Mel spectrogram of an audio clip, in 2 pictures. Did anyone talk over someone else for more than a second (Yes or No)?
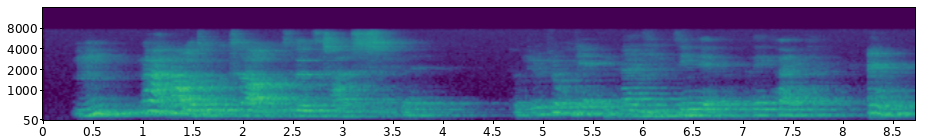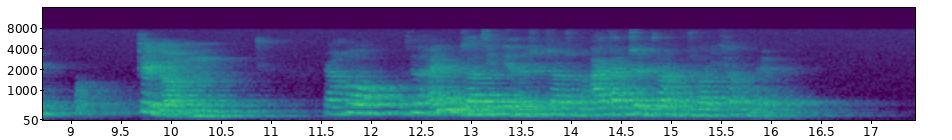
No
